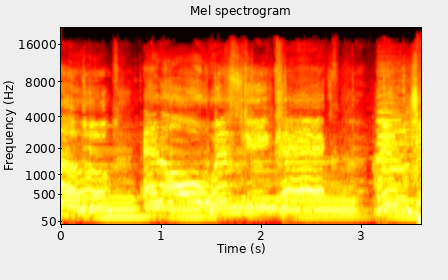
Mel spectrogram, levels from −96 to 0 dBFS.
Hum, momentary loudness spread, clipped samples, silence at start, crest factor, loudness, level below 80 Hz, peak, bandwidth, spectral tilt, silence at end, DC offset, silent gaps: none; 6 LU; under 0.1%; 0 s; 12 dB; -11 LUFS; -54 dBFS; 0 dBFS; 18.5 kHz; -4 dB/octave; 0 s; under 0.1%; none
